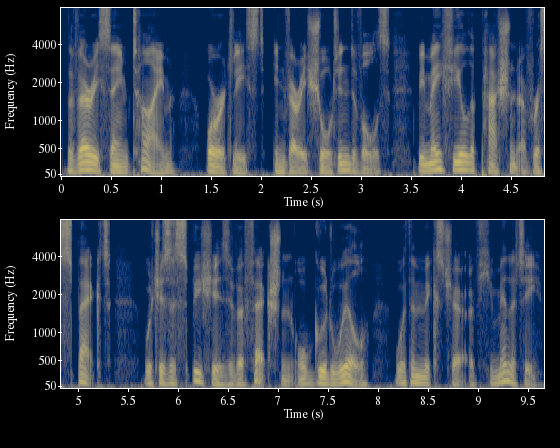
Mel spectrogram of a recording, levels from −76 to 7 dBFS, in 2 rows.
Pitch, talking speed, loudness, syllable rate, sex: 100 Hz, 205 wpm, -19 LUFS, 5.5 syllables/s, male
